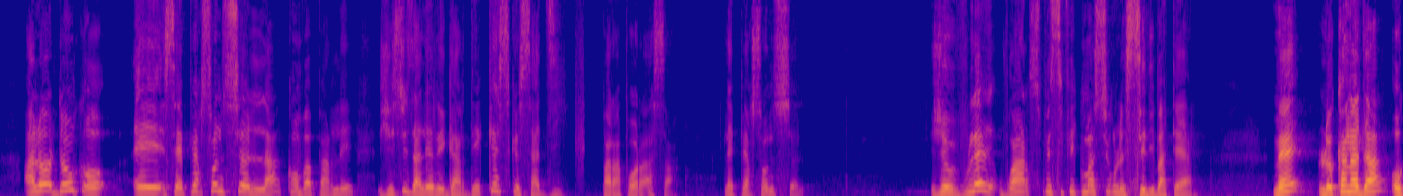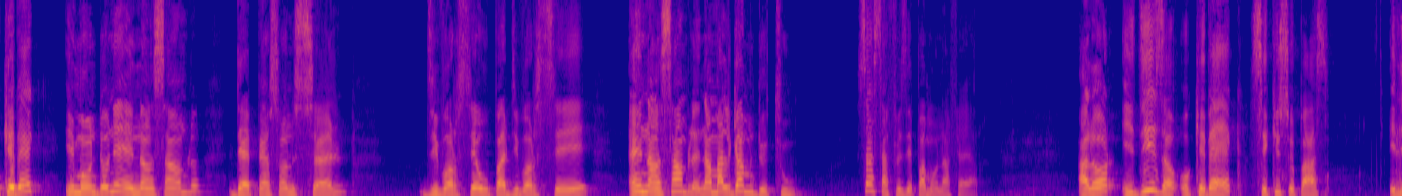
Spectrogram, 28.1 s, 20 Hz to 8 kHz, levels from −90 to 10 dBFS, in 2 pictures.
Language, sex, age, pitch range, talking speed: French, male, 50-69, 170-230 Hz, 155 wpm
